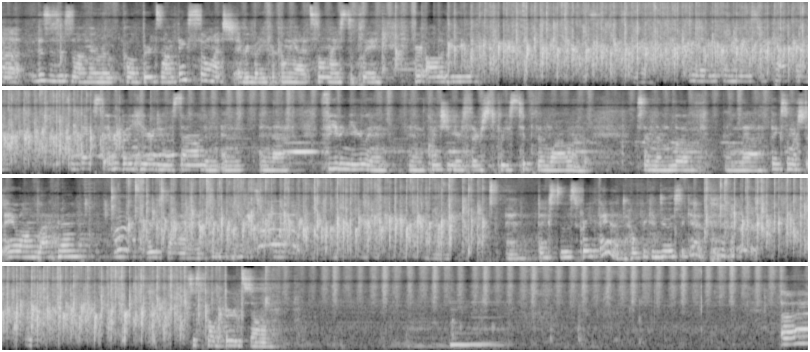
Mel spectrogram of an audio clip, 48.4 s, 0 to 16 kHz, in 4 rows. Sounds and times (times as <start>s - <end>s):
Speech: 0.0s - 7.2s, 9.4s - 12.2s, 13.1s - 20.9s, 21.6s - 28.4s, 31.7s - 35.6s, 39.1s - 40.5s, 48.0s - 48.3s.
